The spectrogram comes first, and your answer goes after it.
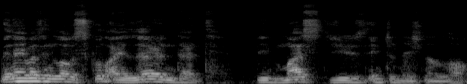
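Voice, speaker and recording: Speaking with a Xinjiang accent, a man has a dark, mellow tone that is somewhat breathy. His pitch swings very widely. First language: Uyghur. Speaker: political leader. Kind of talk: interview. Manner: halting.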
